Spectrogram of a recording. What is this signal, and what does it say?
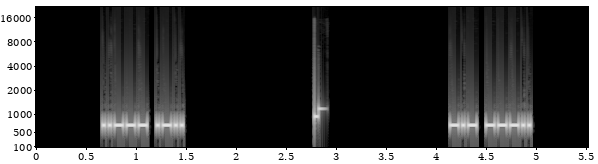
Morse code, heard as a keyed tone, about 41 wpm, 700 Hz. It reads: 2L K8
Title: Single-Letter Single-Number 40wpm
